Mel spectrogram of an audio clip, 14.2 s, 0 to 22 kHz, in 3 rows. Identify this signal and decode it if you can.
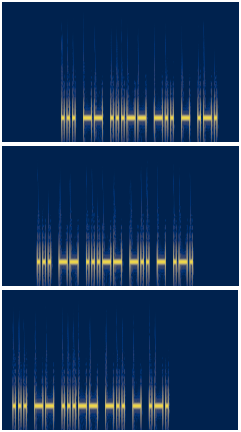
Morse code, heard as a keyed tone, about 22 wpm, 700 Hz. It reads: SM3DTR SM3DTR SM3DTR
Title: DXCC-100 Call Signs - 6 Characters - Repeated 3x - 22wpm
